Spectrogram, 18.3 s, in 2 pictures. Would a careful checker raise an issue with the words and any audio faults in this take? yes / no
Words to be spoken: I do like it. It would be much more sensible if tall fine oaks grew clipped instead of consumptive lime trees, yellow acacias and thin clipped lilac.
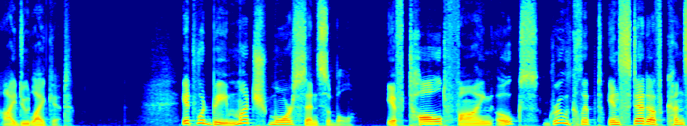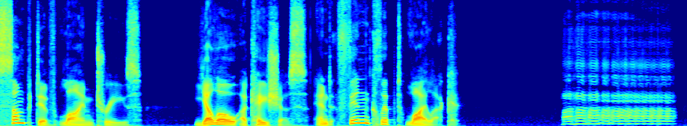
yes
